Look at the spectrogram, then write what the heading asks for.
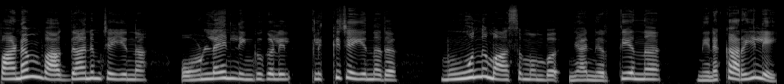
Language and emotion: Malayalam, surprised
